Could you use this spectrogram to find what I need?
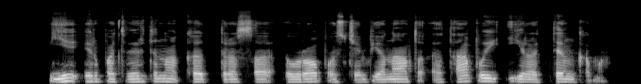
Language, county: Lithuanian, Kaunas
